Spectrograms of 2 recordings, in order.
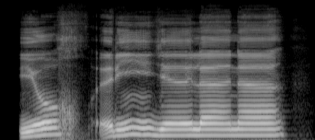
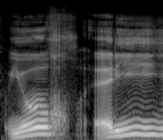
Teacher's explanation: Fad'u lana rabbaka yukhrij lana ada huruf kha. Huruf kha di situ keluar makhrajnya daripada hujung tekak kita. Tekak kita macam ni ada 3 bahagian, pangkal, tengah dan hujung.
